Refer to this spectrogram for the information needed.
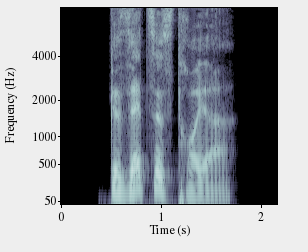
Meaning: inflection of gesetzestreu: 1. strong/mixed nominative masculine singular 2. strong genitive/dative feminine singular 3. strong genitive plural
- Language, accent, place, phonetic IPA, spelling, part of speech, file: German, Germany, Berlin, [ɡəˈzɛt͡səsˌtʁɔɪ̯ɐ], gesetzestreuer, adjective, De-gesetzestreuer.ogg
